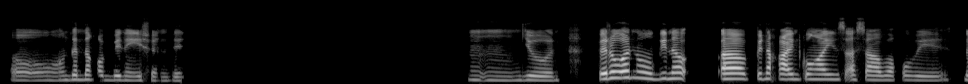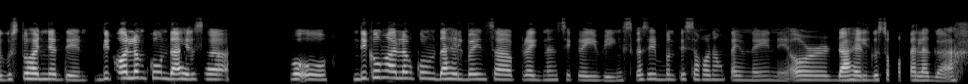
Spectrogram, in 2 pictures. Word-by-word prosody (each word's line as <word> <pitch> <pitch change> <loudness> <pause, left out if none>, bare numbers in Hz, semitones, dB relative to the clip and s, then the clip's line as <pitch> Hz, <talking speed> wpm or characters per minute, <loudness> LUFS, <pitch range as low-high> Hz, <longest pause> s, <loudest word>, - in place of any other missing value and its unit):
Oo, 190 0 -11
ang 205 - -14
gandang 220 0 -4
combination 195 -3 -7
din. 175 0 -14 2.9
Mm, 195 -2 -14
'yon 190 -2 -5 0.4
pero 295 +4 +6
ano 300 -4 +4
gina 270 +2 +1 0.4
ah, 255 0 +9
pinakain 245 -2 +3
ko 240 - -3
nga 235 - +3
'yon 230 0 -8
sa - - -5
asawa 205 -1 -3
ko, 205 0 -13
eh, 190 +2 -11 0.2
nagustuhan 245 +4 +3
niya 245 -1 +3
din 200 -2 -3
hindi 220 +6 0
ko 280 +2 +7
alam 295 -1 +5
kung 295 -1 -4
dahil 245 -1 +6
sa 235 -1 -1 0.6
oo, 230 - 0 0.3
hindi 240 +5 +3
ko 320 0 -1
nga 305 -1 +6
alam 290 -1 0
kung 280 -2 -7
dahil 255 0 +3
ba 240 0 0
'yon 240 -1 -9
sa 225 -2 0
pregnancy 215 0 -6
cravings 190 -3 -8
kasi 235 +3 -5
buntis 230 +1 -10
ako 225 0 -6
nung 215 0 -13
time 200 -1 -9
na 190 0 -10
'yon, 200 -1 -12
eh, - - -13
or 205 0 -3
dahil 200 +1 +3
gusto 215 +1 -7
ko 195 - -15
talaga, 190 -3 -4
215 Hz, 165 wpm, -22 LUFS, 195-250 Hz, 2.9 s, ah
